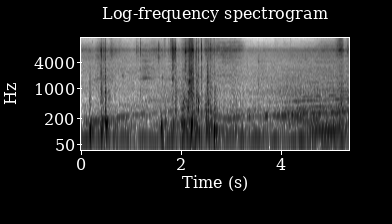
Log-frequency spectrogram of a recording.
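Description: A few short knocks and rubbing sounds as the car's boot floor and trim are handled to show the spare wheel, over a steady low rumble of handling noise on the phone's microphone.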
